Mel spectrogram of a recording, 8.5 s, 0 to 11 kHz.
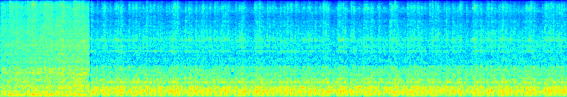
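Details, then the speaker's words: LS V8-swapped Mazda Miata with bigger cam, fully warmed up; deep even V8 rumble at low revs, no knocks or misses; normal revving. "she's all warmed up now so i'm gonna give you guys a taste of a little bit of a"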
